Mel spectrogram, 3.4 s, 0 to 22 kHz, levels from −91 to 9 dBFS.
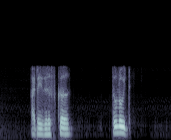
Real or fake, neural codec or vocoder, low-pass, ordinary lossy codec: fake; codec, 16 kHz in and 24 kHz out, 0.6 kbps, FocalCodec, streaming, 4096 codes; 3.6 kHz; none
